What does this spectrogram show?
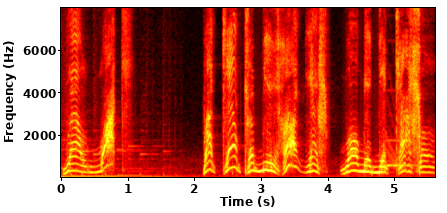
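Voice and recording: A cartoonish character voice speaks at a very slow pace over faint music in the background.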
